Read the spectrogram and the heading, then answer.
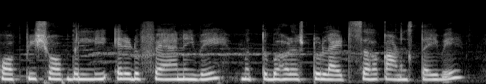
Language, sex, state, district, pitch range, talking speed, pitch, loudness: Kannada, female, Karnataka, Bidar, 235-250 Hz, 135 wpm, 240 Hz, -13 LUFS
